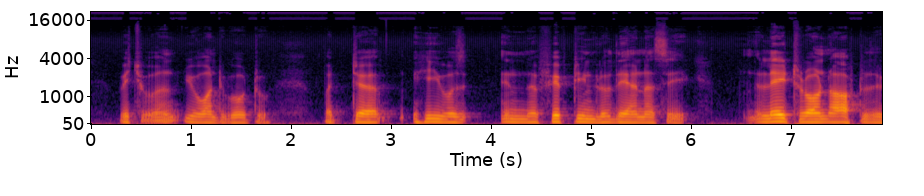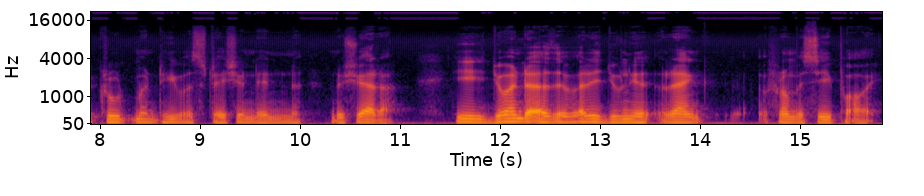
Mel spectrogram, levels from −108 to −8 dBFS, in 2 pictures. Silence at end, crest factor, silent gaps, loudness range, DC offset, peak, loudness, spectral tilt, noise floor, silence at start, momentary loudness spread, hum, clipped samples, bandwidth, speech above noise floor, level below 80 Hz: 0.05 s; 20 dB; none; 5 LU; under 0.1%; -16 dBFS; -37 LUFS; -7.5 dB/octave; -65 dBFS; 0.3 s; 14 LU; none; under 0.1%; over 20 kHz; 29 dB; -58 dBFS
